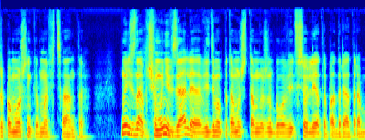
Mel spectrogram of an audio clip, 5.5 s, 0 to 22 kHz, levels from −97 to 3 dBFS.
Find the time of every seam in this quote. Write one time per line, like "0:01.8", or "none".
none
